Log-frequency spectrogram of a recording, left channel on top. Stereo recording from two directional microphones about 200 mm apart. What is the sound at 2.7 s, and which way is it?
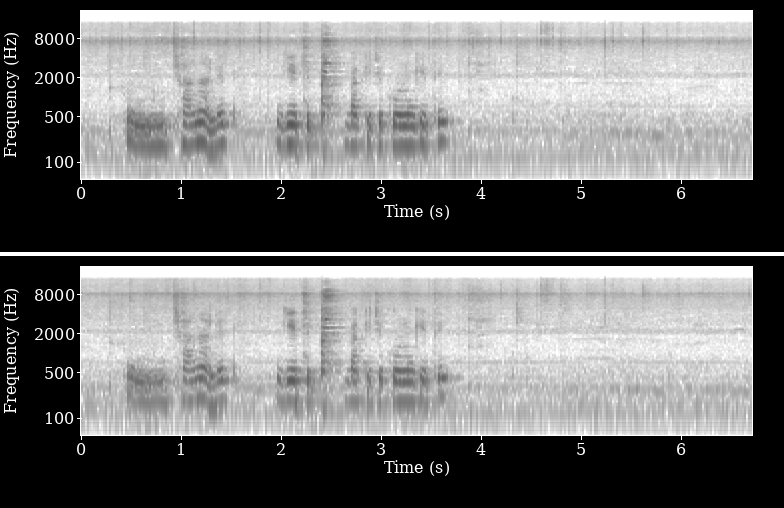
Stir, 25° left (ahead or behind).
